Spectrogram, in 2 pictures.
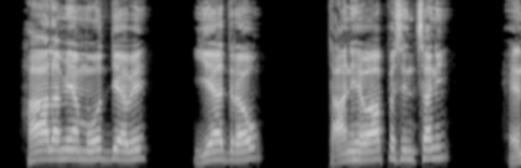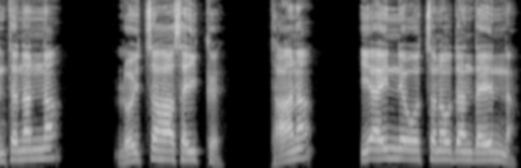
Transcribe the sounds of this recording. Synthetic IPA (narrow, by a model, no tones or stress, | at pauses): hɐːlɐmɪjaːmo̞ːd̪ːɪjaːwɛ | jɪjaːd̪ɪɾɐw | t̪a̰ːnɪhɛwaːpːɛs̬ɪnt͡sːɐnɪ | hɛnt̪ːɛnɐnːɐ | lɔjt͡sːɐhaːsɐjɪkːɛ̰ | t̪a̰ːnɐ | ʔɪɐjnːɛo̞ːt͡sːɐnɐwd̪ɐnd̪ɐjɛnːɐ̰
